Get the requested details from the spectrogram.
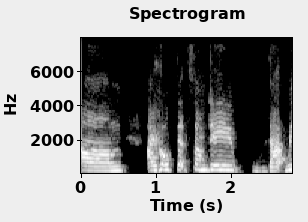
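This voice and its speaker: With a Canadian accent, a woman speaks at a moderate pace in a high pitch, recorded with a dry, close sound and no echo. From Canada. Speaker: librarian and health equity instructor. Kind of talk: webinar presentation. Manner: hesitant, many fillers.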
